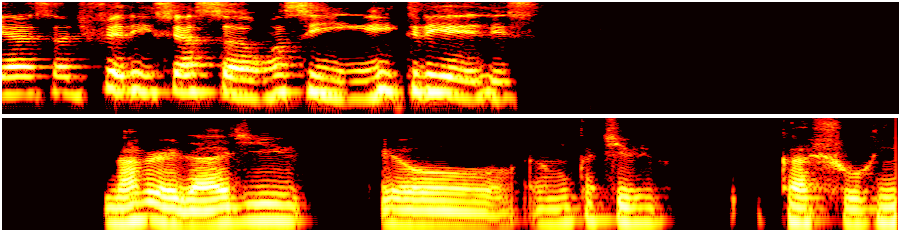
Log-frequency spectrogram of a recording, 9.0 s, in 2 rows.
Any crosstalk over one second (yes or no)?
no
